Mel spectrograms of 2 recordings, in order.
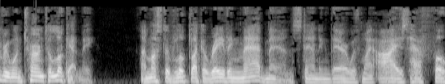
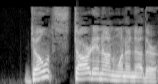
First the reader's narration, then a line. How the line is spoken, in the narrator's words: I snapped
